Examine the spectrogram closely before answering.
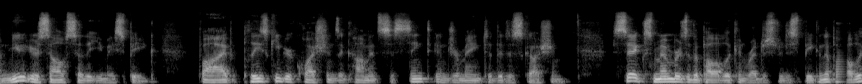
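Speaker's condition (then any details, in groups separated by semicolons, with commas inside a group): No condition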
